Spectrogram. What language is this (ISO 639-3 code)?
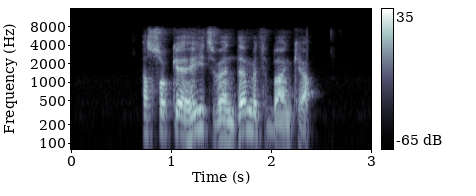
kab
